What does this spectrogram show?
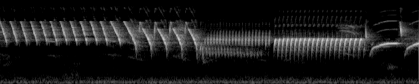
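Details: Canary in full song on a master training recording meant to prompt other canaries to sing. Fast repeated high trills slide downward, then a sustained buzzy roll and a rising whistled note end the phrase.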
